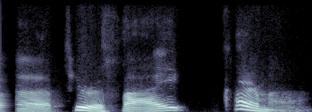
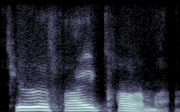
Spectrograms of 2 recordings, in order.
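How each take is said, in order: First: Said in the usual way. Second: Purify pitched up and stressed, karma falls; repeated for emphasis. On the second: Shown as a demonstration. Teacher repeating Purify karma to students, stressing Purify. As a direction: land hard on Purify, let karma drop. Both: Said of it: "You, you heard me right?".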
